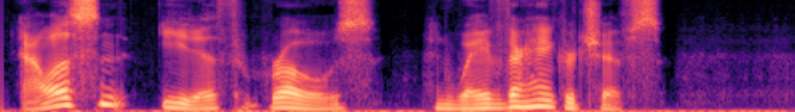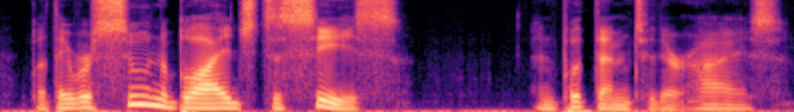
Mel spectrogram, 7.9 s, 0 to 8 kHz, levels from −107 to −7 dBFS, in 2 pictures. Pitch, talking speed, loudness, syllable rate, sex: 125 Hz, 160 wpm, -20 LUFS, 5.2 syllables/s, male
